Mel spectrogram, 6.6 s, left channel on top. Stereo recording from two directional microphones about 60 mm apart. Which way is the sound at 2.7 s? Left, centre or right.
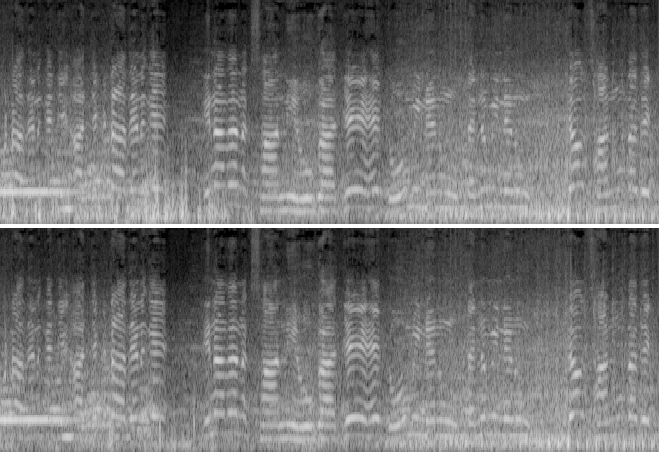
Right.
